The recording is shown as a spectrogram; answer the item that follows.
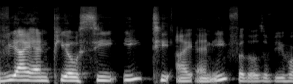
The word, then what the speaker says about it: vinpocetine: Another supplement that you may not have heard of is called vinpocetine. It's spelled Vinpocetine for those of you who are listening.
